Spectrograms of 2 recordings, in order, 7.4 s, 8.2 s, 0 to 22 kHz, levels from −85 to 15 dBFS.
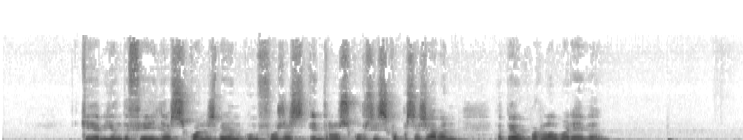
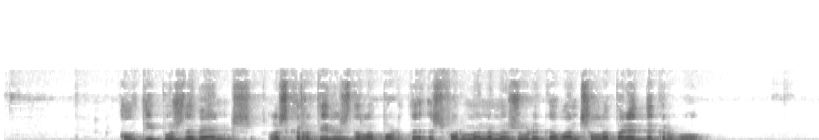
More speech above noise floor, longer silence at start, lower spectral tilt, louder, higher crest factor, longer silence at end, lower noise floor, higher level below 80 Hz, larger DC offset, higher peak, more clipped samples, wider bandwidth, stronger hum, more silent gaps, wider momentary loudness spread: second, 35 dB vs 46 dB; second, 0.8 s vs 1.2 s; about the same, -4.5 dB/octave vs -5 dB/octave; first, -21 LUFS vs -25 LUFS; about the same, 18 dB vs 18 dB; second, 0.65 s vs 1.2 s; second, -55 dBFS vs -71 dBFS; about the same, -46 dBFS vs -48 dBFS; neither; first, -4 dBFS vs -8 dBFS; neither; first, 16.5 kHz vs 11.5 kHz; neither; neither; about the same, 9 LU vs 7 LU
